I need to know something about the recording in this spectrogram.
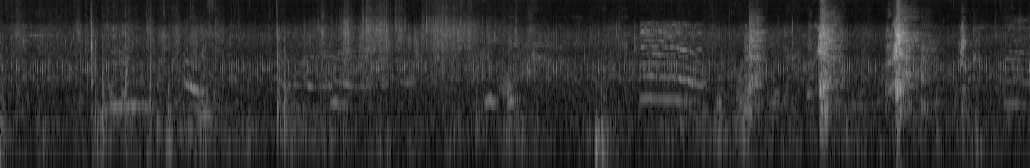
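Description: Low, indistinct voices of several people talking on and around a stage. Near the end come three loud, short bursts about a second apart.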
